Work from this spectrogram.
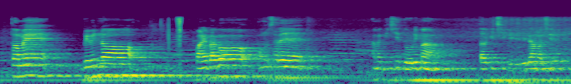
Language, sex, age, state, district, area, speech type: Odia, male, 30-45, Odisha, Balangir, urban, spontaneous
